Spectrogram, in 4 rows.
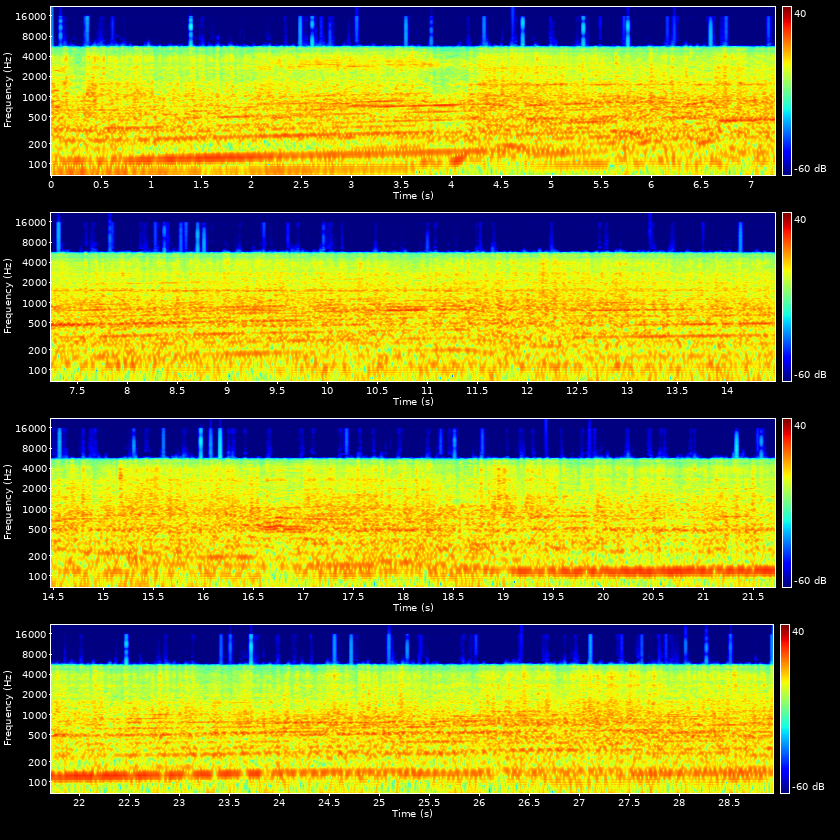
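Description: Porsche 944 race car's 2.5-litre four-cylinder engine heard from inside the cabin under racing acceleration, its pitch climbing and dropping back at each upshift, with road and wind noise underneath.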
